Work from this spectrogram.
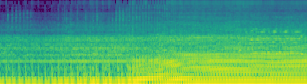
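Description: Quad bike engine on sand dunes, idling with a pulsing chug before revving up hard into a loud, sustained roar as it accelerates away, close to the listener.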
